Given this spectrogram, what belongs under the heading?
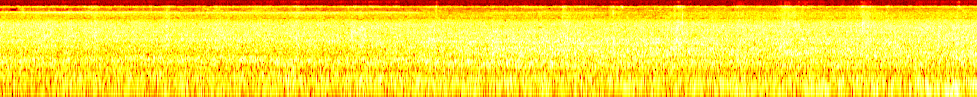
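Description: A river flowing beside a farm property in Majayjay, Laguna: a steady, broadband rushing wash of water, moderately distant and unbroken throughout.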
